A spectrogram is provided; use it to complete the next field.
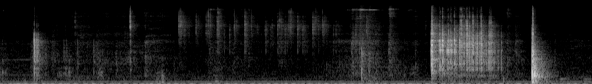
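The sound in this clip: Dice rattle across a table during a tabletop role-playing game, a short, bright clatter ending in one sharp knock, with a few faint scattered clicks earlier.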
